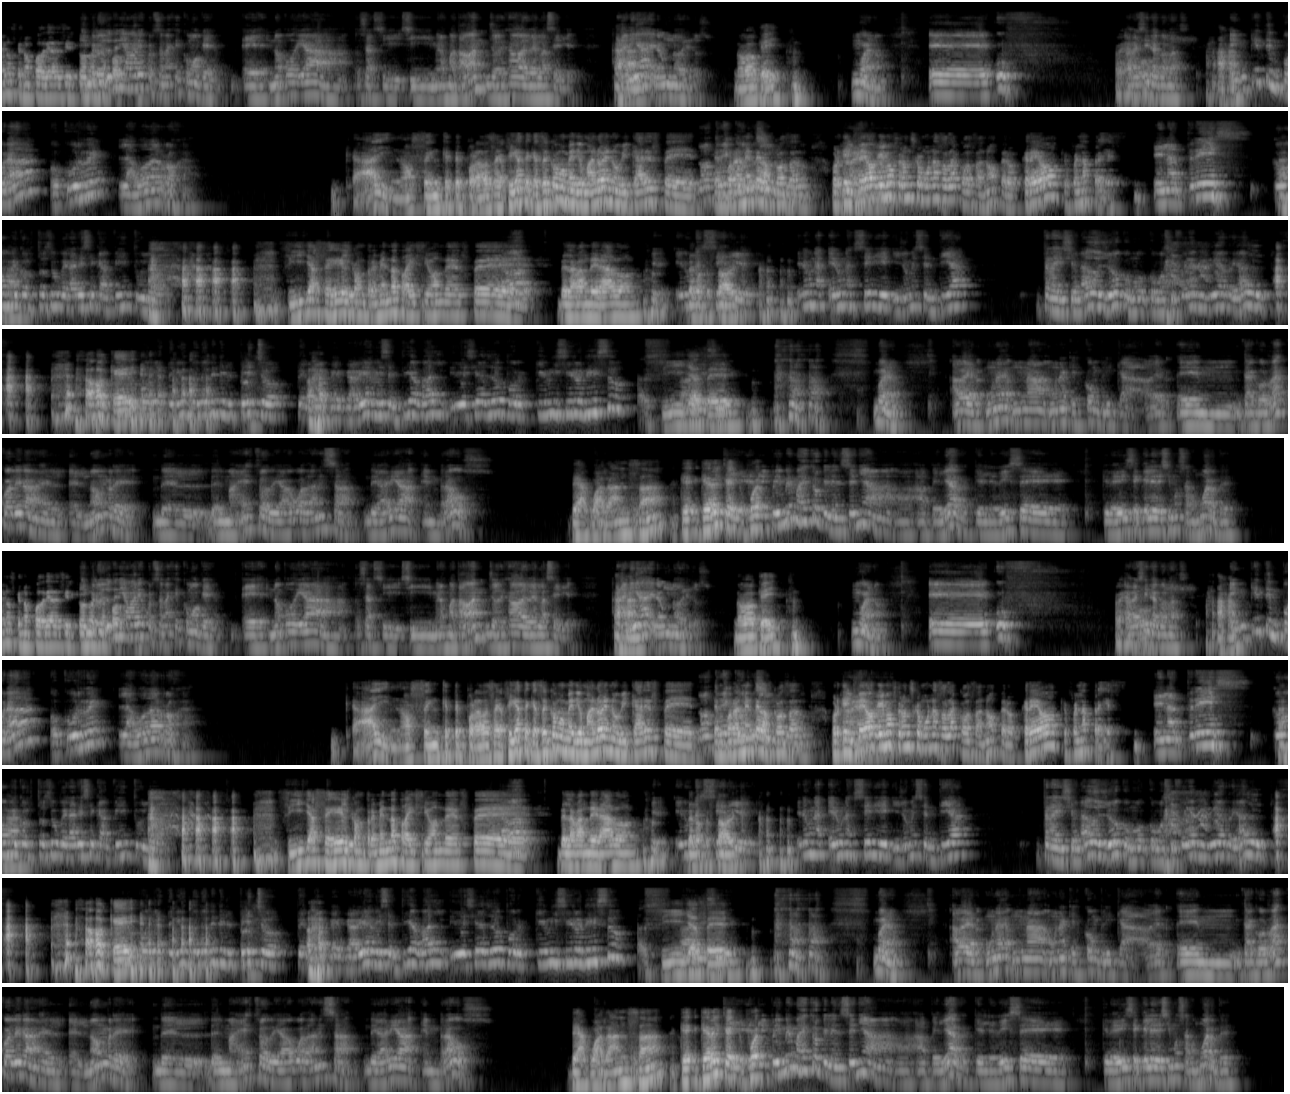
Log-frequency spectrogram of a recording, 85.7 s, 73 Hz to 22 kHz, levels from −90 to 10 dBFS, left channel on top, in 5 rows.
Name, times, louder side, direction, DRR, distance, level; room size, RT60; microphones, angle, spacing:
voice 1, 0.0-1.6 8.2-8.5 9.8-10.6 14.9-15.3 16.2-16.5 21.8-27.9 28.2-31.9 34.2-34.5 36.2-41.3 41.7-43.1 43.4-44.1 49.8-50.4 51.3-53.2 55.5-55.8 60.2-61.1 76.2-78.7, right 3 dB, 75° right, 0.4 m, -29 dB
voice 2, 1.0-7.6 8.2-9.4 11.3-14.0 15.0-15.8 16.4-19.7 26.4-27.9 28.3-29.1 32.5-33.7 34.1-36.5 38.3-38.4 38.9-39.1 40.7-41.4 43.0-44.4 44.9-47.2 48.2-51.2 52.9-61.3 61.7-75.1 76.5-76.6 78.2-82.8 83.3-85.0, right 2 dB, 25° right, 0.6 m, -36 dB
2.5 x 2.3 x 2.4 m
head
